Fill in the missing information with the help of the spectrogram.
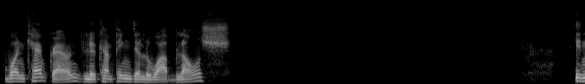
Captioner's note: speaking French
